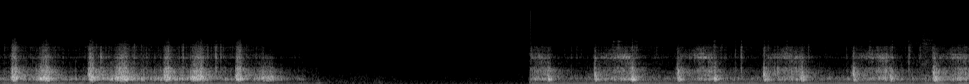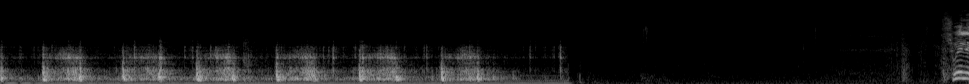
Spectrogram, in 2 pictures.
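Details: Mid-systolic decrescendo murmur (mitral valve prolapse).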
